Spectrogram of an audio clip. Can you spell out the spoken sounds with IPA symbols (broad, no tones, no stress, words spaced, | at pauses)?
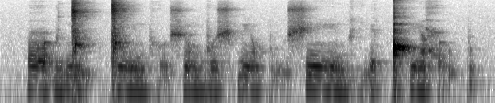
ʕṵɡŋ͡ǀḭpǀĩː bʱo̰ʃũbuʃɓĩo̯ pṵ ʃĩːbʱḭe̯ ǃʰĩħṵp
